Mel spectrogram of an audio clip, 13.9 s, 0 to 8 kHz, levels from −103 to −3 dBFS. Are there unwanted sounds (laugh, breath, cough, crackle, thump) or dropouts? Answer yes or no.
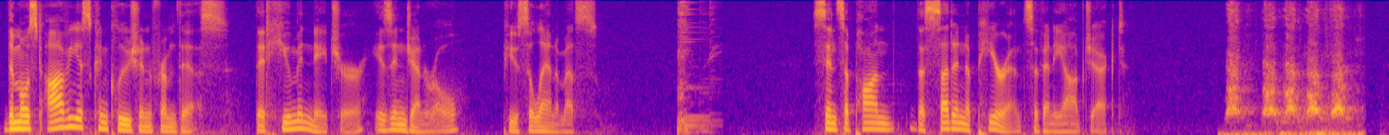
yes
